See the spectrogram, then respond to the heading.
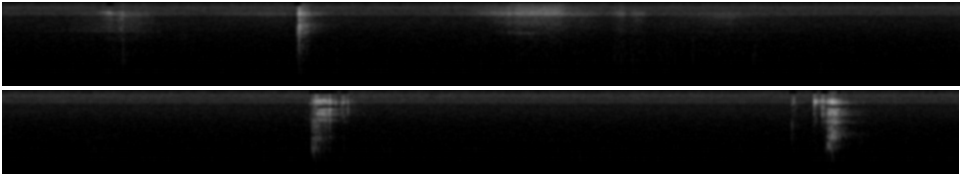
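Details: Hiccups on waking in the early morning, possibly after drinking too much the day before; several sharp hiccups over about ten seconds with soft breaths between, in a quiet room.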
